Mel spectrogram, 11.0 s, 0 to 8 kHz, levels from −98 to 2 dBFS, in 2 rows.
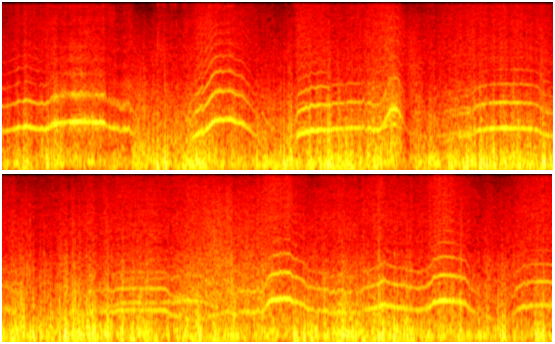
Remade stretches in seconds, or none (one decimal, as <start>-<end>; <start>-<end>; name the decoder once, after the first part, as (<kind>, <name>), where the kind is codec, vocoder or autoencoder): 0.5-1.3 (codec, HILCodec)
